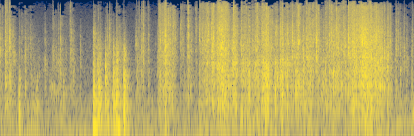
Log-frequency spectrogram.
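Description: Clear plastic wrapping crinkling as it is handled and pulled off a stack of paper envelopes: light rustles and clicks at first, then a dense, continuous crackle from about halfway through.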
